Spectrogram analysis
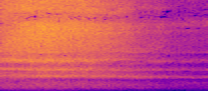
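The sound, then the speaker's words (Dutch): A soft F-sound exhalation in a breathing exercise: a gentle, breathy hiss that holds steady for about a second, then slowly fades out on its own. “En nog drie keer zo, een zachte F. Maak luider.”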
